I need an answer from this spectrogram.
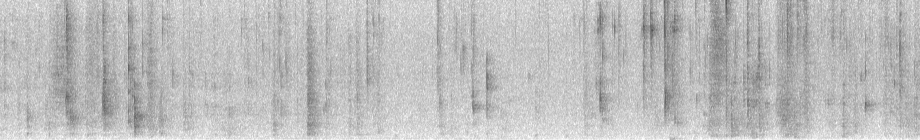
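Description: Close-miked wet chewing and mouth sounds of someone eating a seafood boil: soft, irregular smacks and clicks. Near the end a bite into buttery corn on the cob.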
